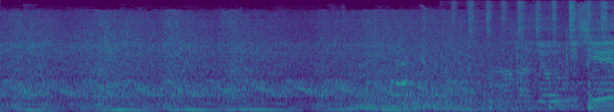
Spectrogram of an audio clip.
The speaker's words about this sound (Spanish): Vamos, que el carro ya se va.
